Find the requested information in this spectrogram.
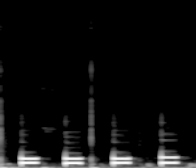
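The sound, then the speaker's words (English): Touch-tone beeps as a long phone number for a foreign provider is dialed: four clear dual-pitch tones at an even pace, each with a soft key-press click, and a fifth tone begins just as the sound cuts off. “I have to dial an ungodly number of numbers”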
